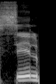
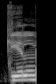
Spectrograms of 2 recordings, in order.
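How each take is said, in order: First: The word begins with an s sound. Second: The word begins with a k sound. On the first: The speaker calls it right. "सेल बोलेंगे" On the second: The speaker calls it wrong. "केल नहीं बोलेंगे"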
